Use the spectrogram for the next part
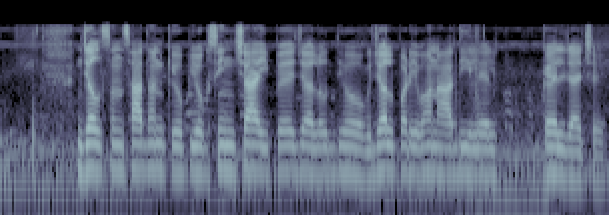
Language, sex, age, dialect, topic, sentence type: Maithili, male, 46-50, Eastern / Thethi, agriculture, statement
